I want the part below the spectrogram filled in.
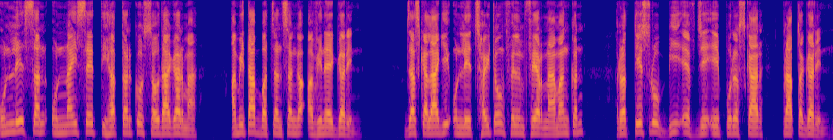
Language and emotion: Nepali, neutral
